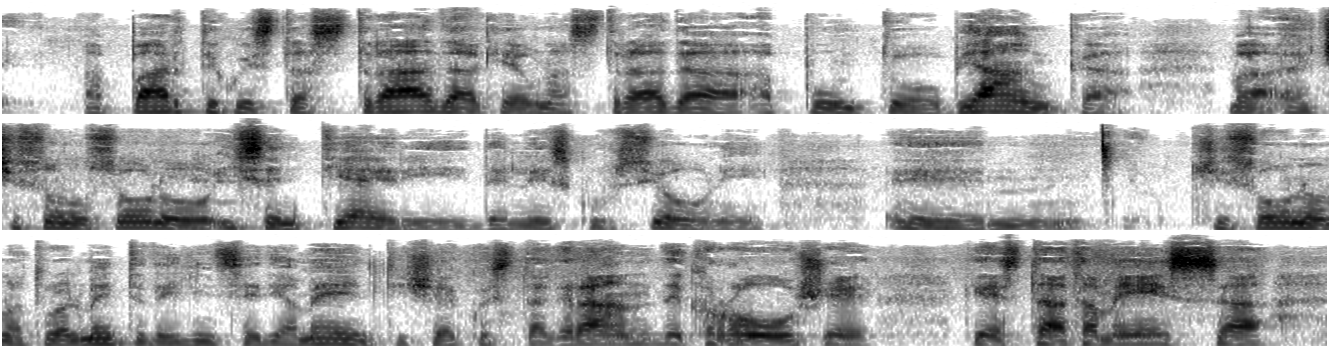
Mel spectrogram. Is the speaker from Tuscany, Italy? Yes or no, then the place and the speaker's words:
yes; Loro Ciuffenna, Tuscany, Italy; certamente anche il mio paese, Loro Ciuffenna e tanti luoghi del Prato Magno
